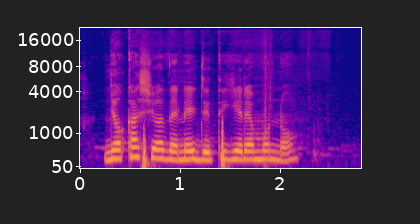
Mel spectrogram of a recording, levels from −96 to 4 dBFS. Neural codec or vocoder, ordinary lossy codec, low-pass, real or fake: none; none; none; real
